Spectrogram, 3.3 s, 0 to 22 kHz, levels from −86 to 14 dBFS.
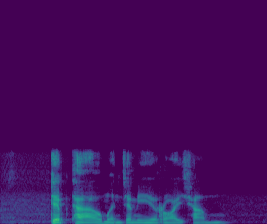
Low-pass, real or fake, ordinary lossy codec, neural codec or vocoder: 7.2 kHz; fake; none; codec, 16 kHz, 16 kbps, FunCodec, trained on Chinese and English, 50 frames a second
